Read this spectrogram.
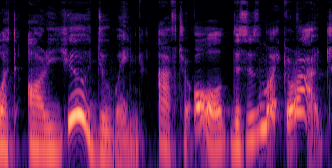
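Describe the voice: A put-on character voice at a middle pitch moves at a fairly slow pace.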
